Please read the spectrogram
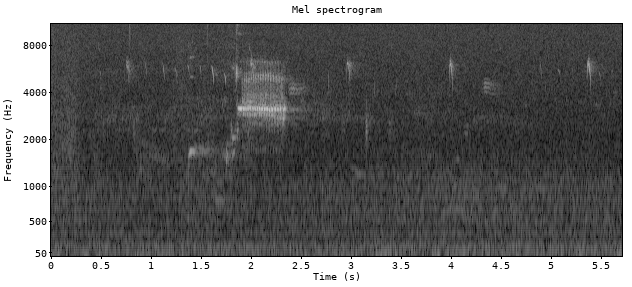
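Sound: swamp sparrow calls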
